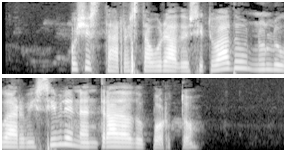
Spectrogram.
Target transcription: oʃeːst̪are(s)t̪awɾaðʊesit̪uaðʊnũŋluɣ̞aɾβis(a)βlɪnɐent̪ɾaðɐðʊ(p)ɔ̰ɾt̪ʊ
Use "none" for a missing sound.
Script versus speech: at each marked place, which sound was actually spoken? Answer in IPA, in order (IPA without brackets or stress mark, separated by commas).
s, i, p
